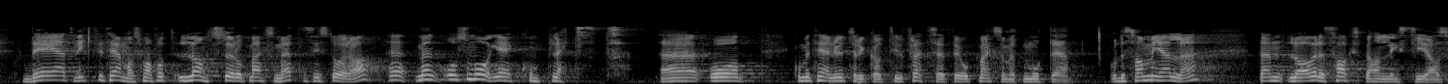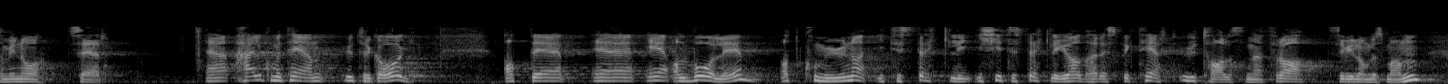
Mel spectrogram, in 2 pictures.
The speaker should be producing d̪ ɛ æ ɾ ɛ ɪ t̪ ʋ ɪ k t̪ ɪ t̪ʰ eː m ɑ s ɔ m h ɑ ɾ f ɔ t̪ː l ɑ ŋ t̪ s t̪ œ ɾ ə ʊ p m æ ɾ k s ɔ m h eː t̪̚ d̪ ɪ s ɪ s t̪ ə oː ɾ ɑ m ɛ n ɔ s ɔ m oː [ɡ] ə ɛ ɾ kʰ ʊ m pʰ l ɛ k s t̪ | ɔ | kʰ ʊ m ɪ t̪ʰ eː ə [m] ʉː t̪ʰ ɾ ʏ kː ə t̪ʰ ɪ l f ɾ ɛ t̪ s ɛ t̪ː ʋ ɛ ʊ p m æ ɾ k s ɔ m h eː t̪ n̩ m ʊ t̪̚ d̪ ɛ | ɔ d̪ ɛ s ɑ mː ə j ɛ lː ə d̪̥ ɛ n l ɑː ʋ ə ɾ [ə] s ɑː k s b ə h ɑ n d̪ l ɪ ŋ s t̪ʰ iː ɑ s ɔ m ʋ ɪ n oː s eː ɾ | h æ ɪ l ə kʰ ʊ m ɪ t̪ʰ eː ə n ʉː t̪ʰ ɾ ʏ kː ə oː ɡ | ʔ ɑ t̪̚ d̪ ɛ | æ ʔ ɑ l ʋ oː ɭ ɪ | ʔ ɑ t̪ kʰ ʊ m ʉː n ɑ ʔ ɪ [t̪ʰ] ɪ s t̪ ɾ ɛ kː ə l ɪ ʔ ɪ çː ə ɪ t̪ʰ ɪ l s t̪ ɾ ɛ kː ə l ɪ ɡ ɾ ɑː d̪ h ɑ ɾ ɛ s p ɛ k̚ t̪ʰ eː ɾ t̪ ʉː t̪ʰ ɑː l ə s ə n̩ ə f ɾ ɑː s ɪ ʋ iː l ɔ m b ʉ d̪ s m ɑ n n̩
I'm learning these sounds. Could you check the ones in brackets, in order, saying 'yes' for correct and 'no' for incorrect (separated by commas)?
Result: yes, no, yes, yes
